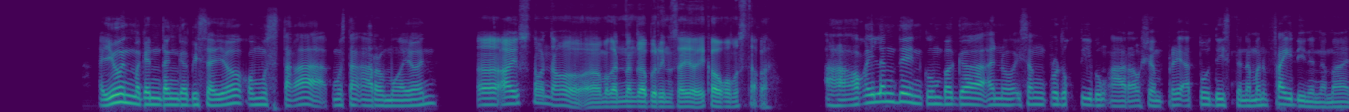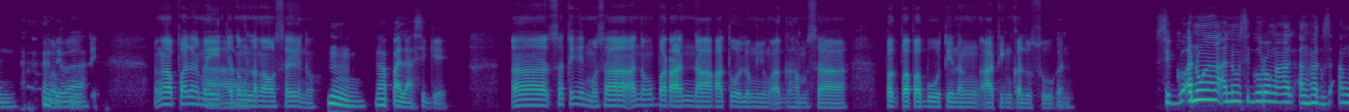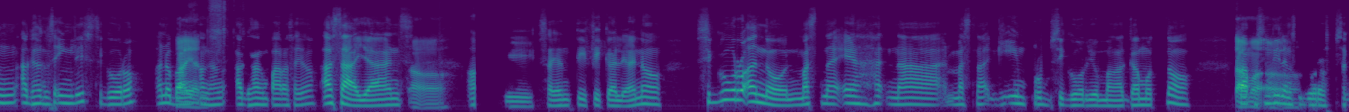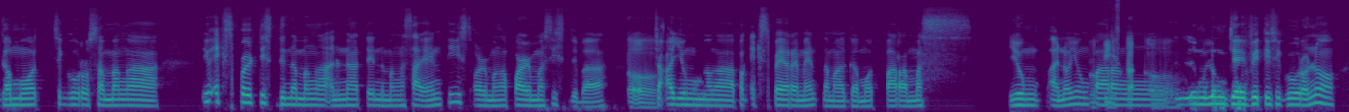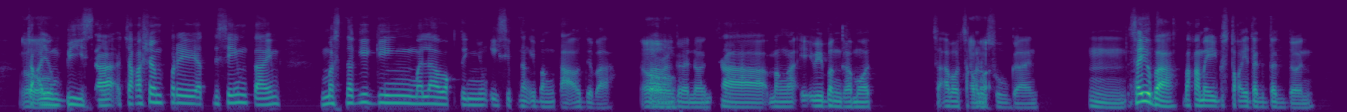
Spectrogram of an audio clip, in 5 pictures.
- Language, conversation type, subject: Filipino, unstructured, Sa anong mga paraan nakakatulong ang agham sa pagpapabuti ng ating kalusugan?
- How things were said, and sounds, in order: chuckle; tapping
